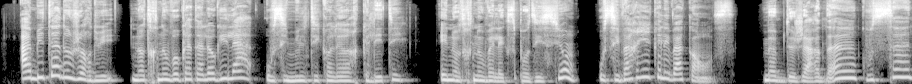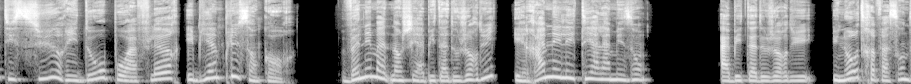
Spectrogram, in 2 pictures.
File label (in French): Spot; Habitat 2008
